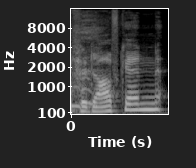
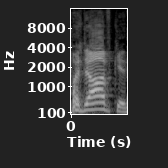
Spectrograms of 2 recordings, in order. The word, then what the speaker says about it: Pudovkin: Pudovkin, I think. Pudovkin, there you go.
